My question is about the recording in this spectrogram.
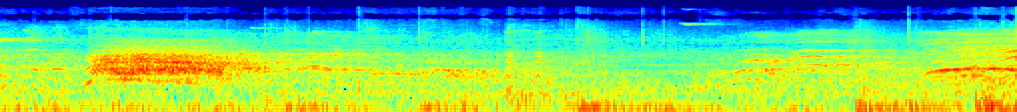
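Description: Volleyball being played in a reverberant gymnasium: a loud burst of voices from players and spectators near the start, then ongoing calls and chatter, with a few sharp ball strikes echoing in the hall.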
